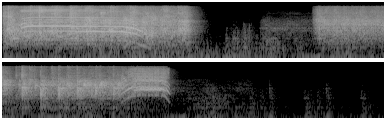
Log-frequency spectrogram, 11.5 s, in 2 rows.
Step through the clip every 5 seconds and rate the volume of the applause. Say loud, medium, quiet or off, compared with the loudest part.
loud, medium, off.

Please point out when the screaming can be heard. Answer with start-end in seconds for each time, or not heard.
0.2-2.2, 7.5-8.2.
